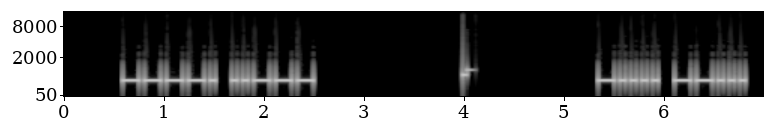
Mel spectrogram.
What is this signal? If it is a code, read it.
Morse code, heard as a keyed tone, about 22 wpm, 700 Hz. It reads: 92 67
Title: Numbers - 2-Digit 22wpm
